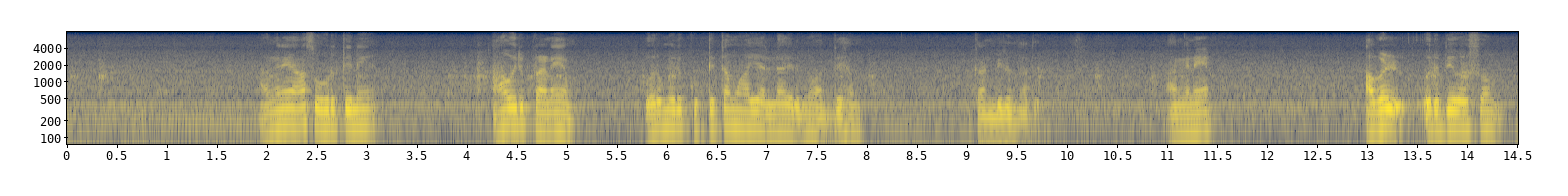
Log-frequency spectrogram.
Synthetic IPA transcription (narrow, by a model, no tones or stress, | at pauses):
ɐŋːɐne̞aːsuːrɐt̪ːinɨ | aːo̞ɾuprɐɳɐjɐm | oɾumo̞ɾukuʈːit̪ːɐmaːjɐlːaːjiɾunːuɐd̪ːe̞ːɦɐm | kɐɳɖiɾunːɐðɨ̰ | ɐ̰ŋːɐne̞ | ɐʋɐɭo̞̰ɾud̪iʋɐsɐm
